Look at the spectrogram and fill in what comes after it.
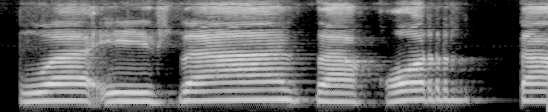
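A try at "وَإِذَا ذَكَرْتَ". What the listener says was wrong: Zaka. Kaf bukan qaf.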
